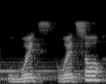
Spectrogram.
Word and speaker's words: Weitzel: biohacking beauty podcast my guest today is kirsten whitsell how do you say your last name whitson it's kristen white's all right weissel yeah and uh kristen is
